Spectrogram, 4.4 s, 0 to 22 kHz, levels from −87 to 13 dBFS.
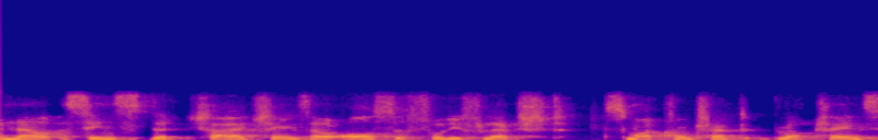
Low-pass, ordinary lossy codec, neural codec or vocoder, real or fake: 7.2 kHz; Opus, 24 kbps; codec, 44.1 kHz, 2.6 kbps, SNAC; fake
